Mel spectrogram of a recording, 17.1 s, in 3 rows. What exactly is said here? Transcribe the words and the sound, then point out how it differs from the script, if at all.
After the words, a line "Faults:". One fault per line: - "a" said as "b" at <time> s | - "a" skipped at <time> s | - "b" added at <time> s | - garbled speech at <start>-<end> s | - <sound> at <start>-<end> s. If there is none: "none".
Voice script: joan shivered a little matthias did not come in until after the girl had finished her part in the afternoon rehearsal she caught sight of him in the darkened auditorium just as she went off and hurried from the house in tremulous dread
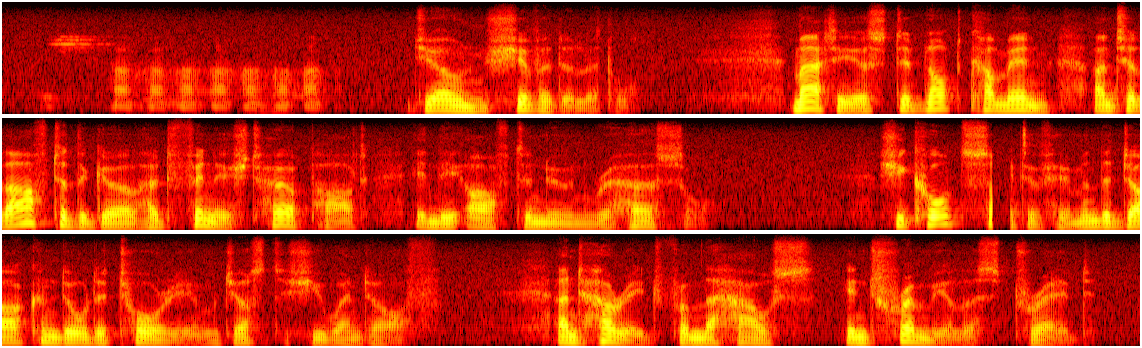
joan shivered a little matthias did not come in until after the girl had finished her part in the afternoon rehearsal she caught sight of him in the darkened auditorium just as she went off and hurried from the house in tremulous dread
Faults:
- laugh at 0.2-1.7 s
- dropout at 10.6-10.7 s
